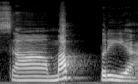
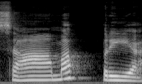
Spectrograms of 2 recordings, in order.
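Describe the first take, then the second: The two takes are said the same way.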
